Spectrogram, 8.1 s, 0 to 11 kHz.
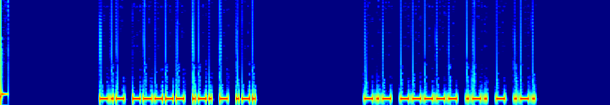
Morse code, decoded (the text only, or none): K0RTR K0RTR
